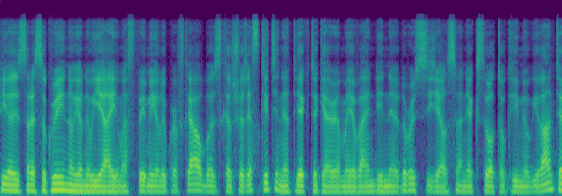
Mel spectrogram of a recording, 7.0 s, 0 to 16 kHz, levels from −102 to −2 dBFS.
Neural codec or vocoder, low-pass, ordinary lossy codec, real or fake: codec, 16 kHz in and 24 kHz out, 0.4 kbps, LongCat-Audio-Codec, four codebook decoder; 10.8 kHz; Opus, 64 kbps; fake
